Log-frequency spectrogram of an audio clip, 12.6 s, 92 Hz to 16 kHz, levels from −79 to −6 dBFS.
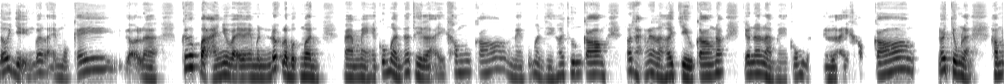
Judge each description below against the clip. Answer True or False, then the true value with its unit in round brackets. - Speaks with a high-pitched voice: False (165 Hz)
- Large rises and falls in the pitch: False (4.8 semitones)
